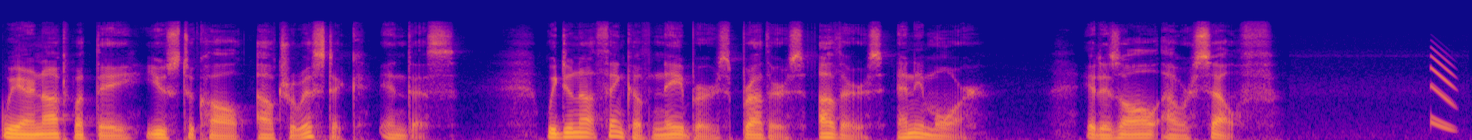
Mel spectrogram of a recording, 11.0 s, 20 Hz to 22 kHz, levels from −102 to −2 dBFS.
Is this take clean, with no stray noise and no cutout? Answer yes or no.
no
